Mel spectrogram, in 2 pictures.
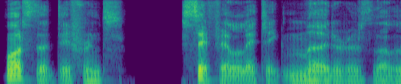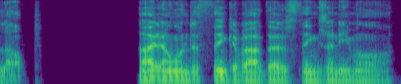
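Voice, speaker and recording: An actor playing a bitter, weary old communist deserter in a video game, gravelly and raspy, cursing with contempt in a slow mutter. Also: male voice, extremely low pitch, fairly even intonation, no echo, clean studio sound. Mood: contemptuous, weary. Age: older. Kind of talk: dramatic video game character acting.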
